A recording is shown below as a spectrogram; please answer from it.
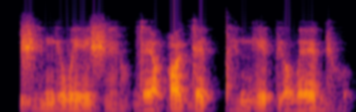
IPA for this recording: ʒe̤mʲəweʃɛ̤ ɾo̤ɡɛqʷɨ ɡɛtːe̤mʲepʲɔw ɛbʲo̤

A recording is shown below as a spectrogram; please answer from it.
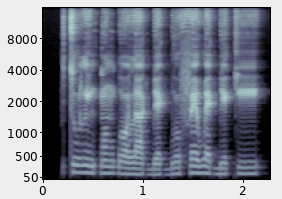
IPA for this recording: tu˧lĩ˨k͡pɔ̃˧ ɡ͡bɔ˨la˨ ɡ͡bɛ˨ɡ͡bo˧fɛ˦ wɛ˧ɡ͡be˧ ki˧

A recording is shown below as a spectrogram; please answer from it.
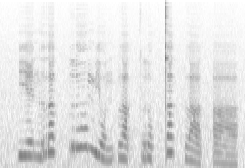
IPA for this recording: je˧nra˥˩t̚ proː˥˩mjo˩˦n pla˨˩t̚kro˨˩k̚ ta˥˩t̚plaː˨˩t̚ʔaː˨˩

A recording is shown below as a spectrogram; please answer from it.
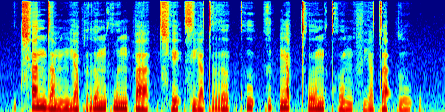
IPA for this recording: t͡ɕʰa˥˩nda˨˩mŋi˨˩a̯ pro˦˥n kwɯ˦˥ŋ paː˨˩t̚t͡ɕʰe˨˩ʔsi˩˦a̯trɤː˦˥k̚ pʰu˥˩ʔkɯ˥˩k̚ŋa˥˩p̚ tʰo˥˩n kʰo˨˩nfi˩˦a̯ ta˥˩ʔ plu˨˩ʔ

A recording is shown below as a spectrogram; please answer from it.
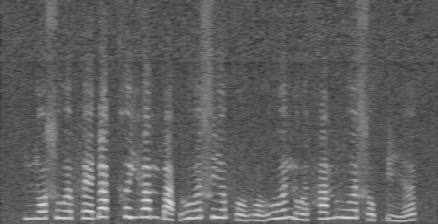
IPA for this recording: ɲɔ˧˥su˧ə̯ fɛ˧ɗa˦˥k̚ xə˧jva˧mɓa˨˩k̚ ɣu˧˥ə̯si˧ə̯ fo˨˩˨vo˨˩˨ɣu˧˥ə̯ nu˨˩˨ə̯ha˧˥mvu˧ə̯so˨˩p̚ ɗi˨˩˦ə̯

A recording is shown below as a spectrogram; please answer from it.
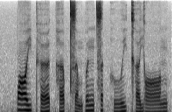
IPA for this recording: pɔː˥jpʰœː˨˥t̚hɐ˨˥p̚ t͡sɐ˨˩mpɵ˥nt͡sɐ˥k̚ huː˨˥jkʰɐ˨˧j ɔː˨˧n

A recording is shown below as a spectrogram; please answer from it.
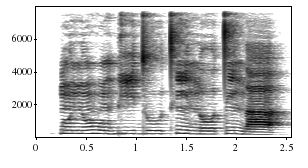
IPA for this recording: k͡pũ˨nũ˨˦wũ˨ɡ͡biː˨ duː˨tʰĩ˦˨noː˨ tĩ˦naː˨

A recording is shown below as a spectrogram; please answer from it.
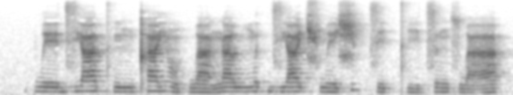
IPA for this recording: pwe˧d͡zja˦ t̪ʰĩ˧ŋpʰa˦jɔ̃˨˩ pwa˨˩ ŋa˧w mə˦t̚d͡zja˦t͡ɕʰwe˧ ɕə˦k̚ si˨ʔt̪ʰi˨˩t͡sə˧ŋ swa˨˦

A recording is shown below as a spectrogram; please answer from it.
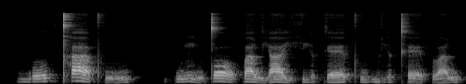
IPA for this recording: boː˧˥k̚t̪ʰaː˥˨pʰuː˩˧ | pu˧˥mu˩˧ t̪ɔː˥˨ pa˥˨wjaː˥˨jhi˧ə̯kɛː˧˥ pʰu˧˥bi˧˥ə̯kʰɛː˧˩p̚ʋa˧˥w

